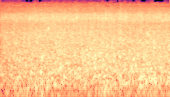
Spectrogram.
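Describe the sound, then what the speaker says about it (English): Water flows steadily along a shallow stream in a continuous close, loud wash and rush of sound that carries on without a break. "find a nice section where there's some flowing water"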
